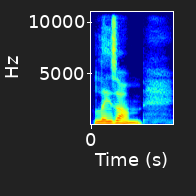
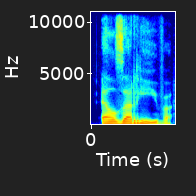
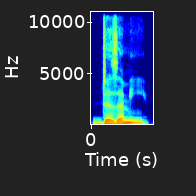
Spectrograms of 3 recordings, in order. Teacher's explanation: that Z sound acts as this massive indicator to the listener that you're talking about something plural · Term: Systematic liaisons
